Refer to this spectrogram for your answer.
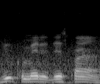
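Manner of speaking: ordinary talk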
